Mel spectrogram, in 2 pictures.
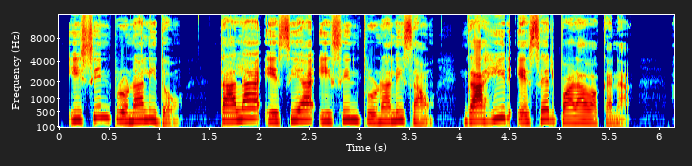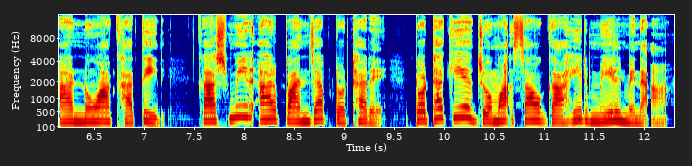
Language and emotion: Santali, neutral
